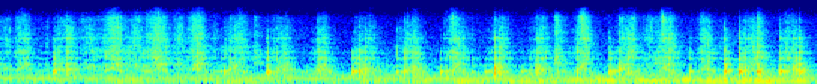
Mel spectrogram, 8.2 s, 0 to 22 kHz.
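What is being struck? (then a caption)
Plastic cream jar lid. Fingertips tap irregularly on the black plastic lid of a small cream jar with a red and white label. The taps are quiet, dull and hollow, with a faint knock around 490 Hz and a bright edge that dies away almost at once. A steady low hum runs underneath throughout.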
